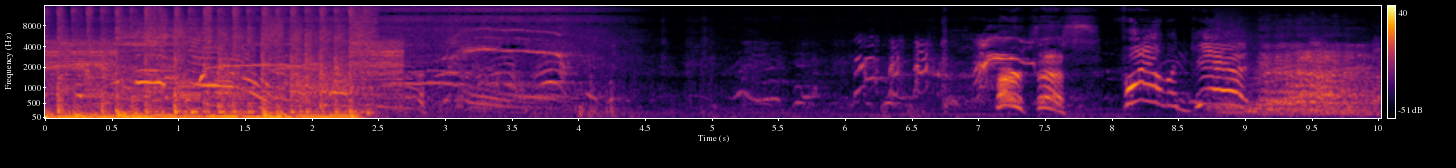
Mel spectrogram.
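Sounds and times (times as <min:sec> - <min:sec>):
children shouting and squealing: 0:00.0 - 0:04.4, 0:05.0 - 0:08.0.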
